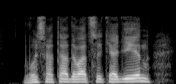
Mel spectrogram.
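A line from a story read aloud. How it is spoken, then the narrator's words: Shout. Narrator (Russian): крикнул Горбовский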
